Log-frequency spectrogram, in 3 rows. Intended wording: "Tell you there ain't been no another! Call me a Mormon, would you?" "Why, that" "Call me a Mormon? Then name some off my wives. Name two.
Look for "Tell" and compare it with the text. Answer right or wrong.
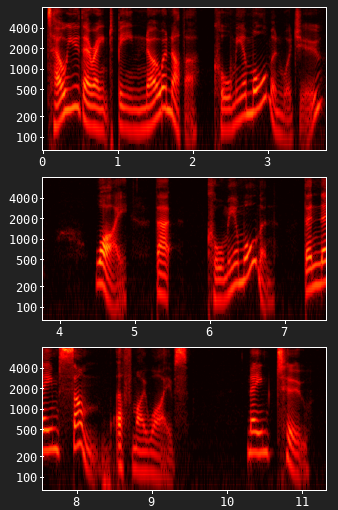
right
